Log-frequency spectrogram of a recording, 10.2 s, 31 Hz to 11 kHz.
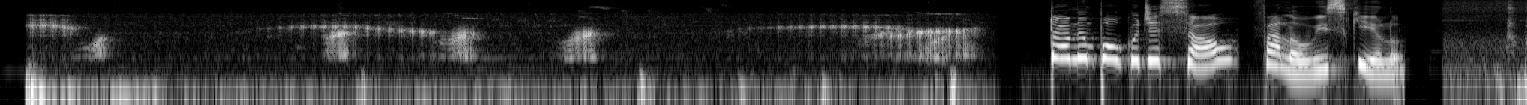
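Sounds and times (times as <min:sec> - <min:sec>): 
frog croaking with loud raspy calls: 0:00.1 - 0:00.9, 0:01.6 - 0:04.1, 0:04.8 - 0:06.7
speech: 0:07.7 - 0:09.4.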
